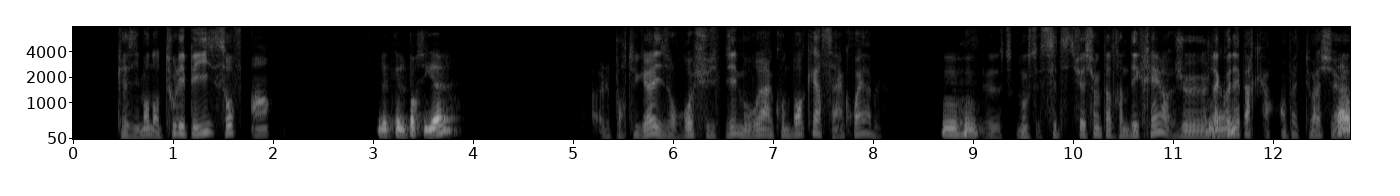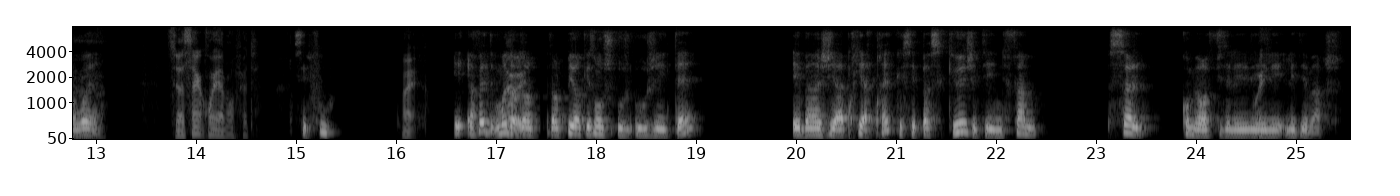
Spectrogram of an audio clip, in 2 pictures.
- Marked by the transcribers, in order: distorted speech; tapping; other background noise
- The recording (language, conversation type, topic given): French, unstructured, Comment réagis-tu face à l’injustice dans ta vie quotidienne ?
